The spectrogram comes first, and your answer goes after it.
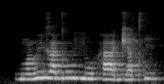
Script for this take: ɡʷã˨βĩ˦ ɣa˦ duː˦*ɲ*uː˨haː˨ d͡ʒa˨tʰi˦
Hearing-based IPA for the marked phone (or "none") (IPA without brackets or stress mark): ɲ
